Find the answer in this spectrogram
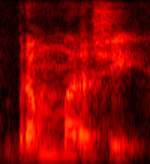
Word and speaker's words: ब्रह्मर्षि: अब इसके उच्चारण में हम देखेंगे, यहाँ पर देखेंगे कि ब्रह्मर, यहाँ पर थोड़ा सा अर ध्वनि उत्पन्न होती है, ब्रह्मर्षि।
